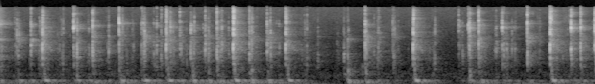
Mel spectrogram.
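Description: Rapid typing with long fingernails and fingertips on a full-size black plastic keyboard with a hollow body gives a fast, uneven stream of short, bright clicks and taps. A steady low hum sits underneath throughout, and the clicks die away almost instantly.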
